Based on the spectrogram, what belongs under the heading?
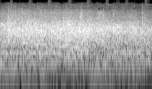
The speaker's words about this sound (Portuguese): Palmas, né, gente? Palmas.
